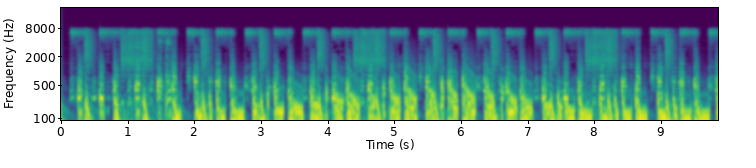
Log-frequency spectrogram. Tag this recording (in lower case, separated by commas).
electronic music, music, trance music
